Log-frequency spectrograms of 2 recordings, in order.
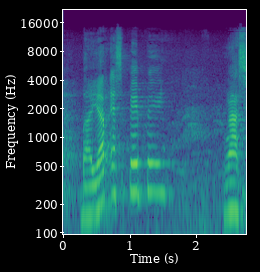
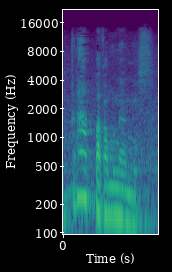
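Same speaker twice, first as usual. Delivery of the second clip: gentle teacher question; 8 semitones lower, 11 dB quieter than usual. Retold or imitated. Ustadz asks crying graduate.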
